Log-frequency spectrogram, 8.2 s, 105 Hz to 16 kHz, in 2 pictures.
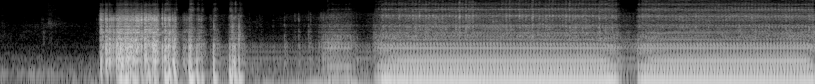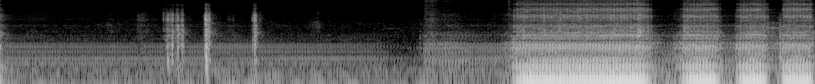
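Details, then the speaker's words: Philco Model 7030 signal tracer, first power-up after a new cap: bursts of buzzy, raspy, rattling tone from the speaker; voice coil suspected broken, unconfirmed. "Speaker sounds like it's rattling. That's kind of crappy."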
